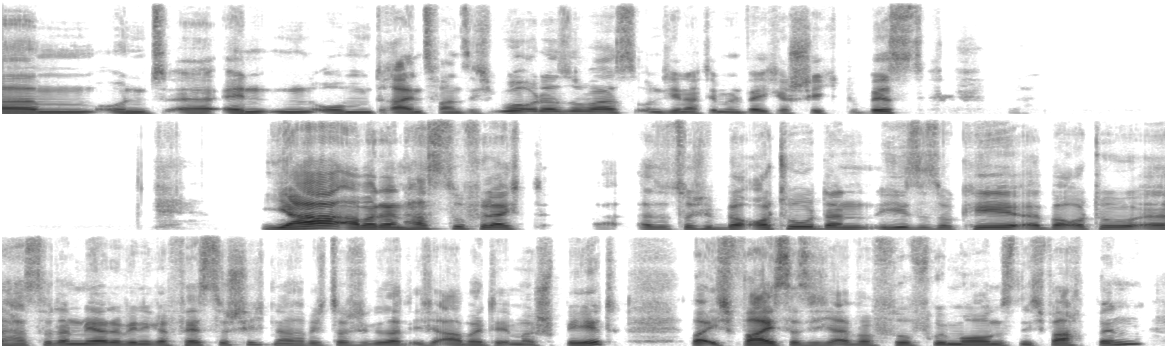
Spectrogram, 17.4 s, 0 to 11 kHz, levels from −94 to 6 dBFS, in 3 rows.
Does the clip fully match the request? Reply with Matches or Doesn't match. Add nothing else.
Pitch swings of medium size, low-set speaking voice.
Matches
